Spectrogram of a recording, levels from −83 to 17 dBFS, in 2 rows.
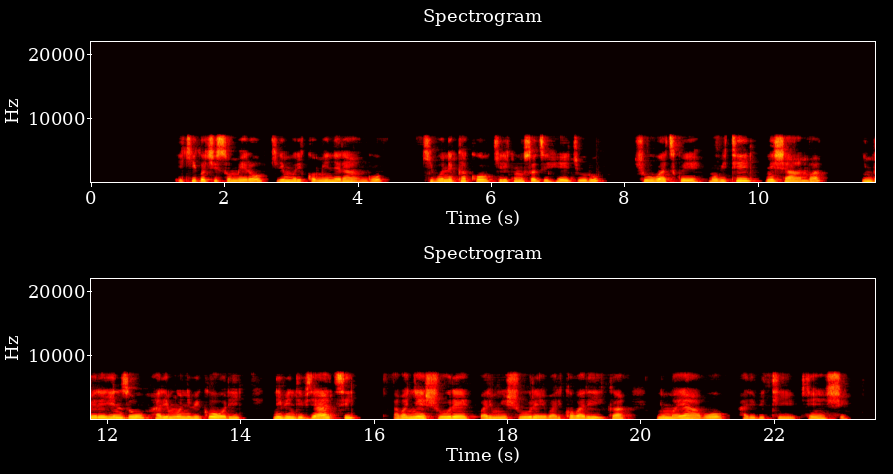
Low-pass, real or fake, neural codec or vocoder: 7.2 kHz; real; none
